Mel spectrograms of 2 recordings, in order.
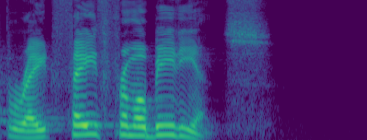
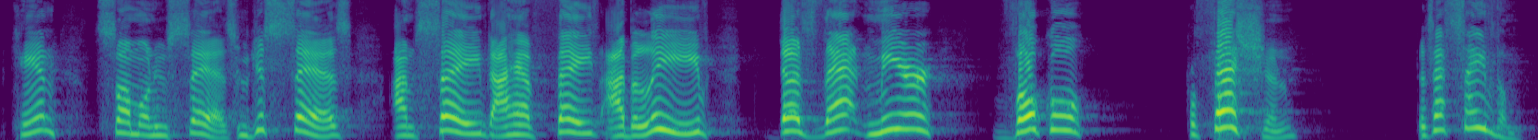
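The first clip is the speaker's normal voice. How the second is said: loud, high, rising challenge from the pulpit; impassioned preaching; 5 semitones higher, 9 dB louder than usual. Real, not acted. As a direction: build to a forceful rhetorical question. Preaches at full force.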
